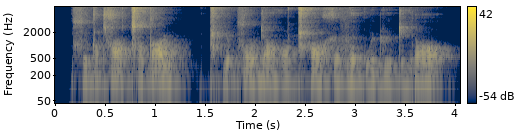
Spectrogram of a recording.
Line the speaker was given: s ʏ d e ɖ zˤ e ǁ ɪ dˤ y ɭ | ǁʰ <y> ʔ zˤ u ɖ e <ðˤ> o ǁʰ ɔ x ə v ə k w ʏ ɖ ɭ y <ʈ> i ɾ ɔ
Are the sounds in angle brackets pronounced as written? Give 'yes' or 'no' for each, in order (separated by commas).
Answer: yes, yes, yes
